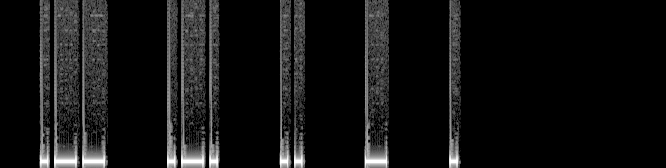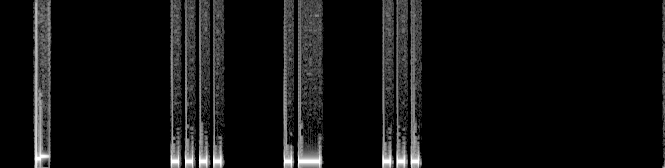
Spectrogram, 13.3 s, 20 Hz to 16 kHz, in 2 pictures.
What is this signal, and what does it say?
Morse code, heard as a keyed tone, about 17 wpm, spaced as for 10 wpm, 700 Hz. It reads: WRITE HAS
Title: 3x Character Spacing - Top 100 Words - 17wpm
